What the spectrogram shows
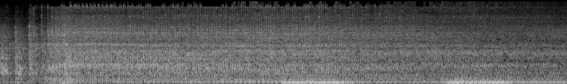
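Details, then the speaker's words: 2007 Audi A6 3.0 TDI V6 diesel quattro estate (codes P106B, P1580, P1545; throttle valve sticking) at idle: revs hunt every couple of seconds with a ringing, phone-like pulse swelling and fading, untouched; cause unclear. "it sounds like a phone ringing crazy obviously no one's touching for all it's just drives all right just makes that sound"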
